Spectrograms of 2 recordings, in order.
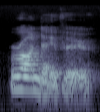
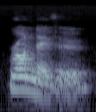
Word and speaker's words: rendezvous: Again, there aren't that many words in English with a silent Z. The most common ones are probably laissez-faire and rendezvous. Laissez-faire, rendezvous.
